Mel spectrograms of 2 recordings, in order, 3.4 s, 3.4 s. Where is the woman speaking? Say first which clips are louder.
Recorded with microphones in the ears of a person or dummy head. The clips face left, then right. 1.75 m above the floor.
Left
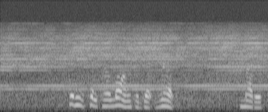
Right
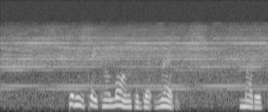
Right 6 dB; 45° right (ahead or behind).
